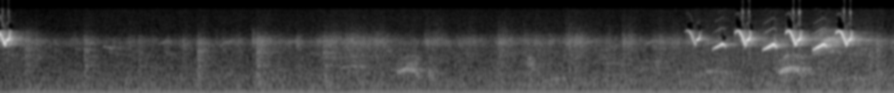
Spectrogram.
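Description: Near-silence, then a cinereous tit bursts into bright, high, sweeping whistled notes in quick two-note phrases, about eight in under two seconds.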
